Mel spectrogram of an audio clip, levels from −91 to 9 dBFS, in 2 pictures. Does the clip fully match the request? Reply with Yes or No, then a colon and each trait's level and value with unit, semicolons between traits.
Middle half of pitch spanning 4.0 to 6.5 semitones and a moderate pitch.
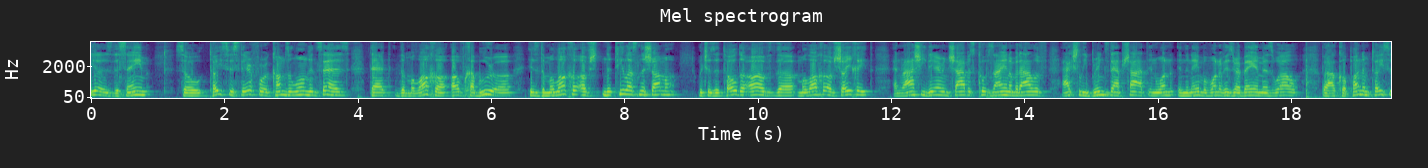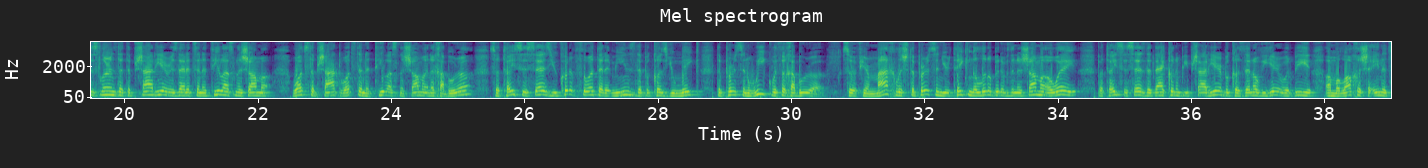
No: average, 3.2 semitones; medium, 170 Hz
